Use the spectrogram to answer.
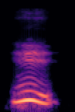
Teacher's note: কিছুটা মুখ গোল করে জিহ্বা সামনের দিকে এনে তারপরে বলতে হয় ইউ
